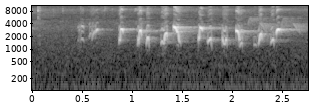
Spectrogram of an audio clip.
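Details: Dok Taeng birds singing in a 2020 recording made for training young birds: a lively, steady chain of about ten bright chirped notes, some rising and some falling.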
